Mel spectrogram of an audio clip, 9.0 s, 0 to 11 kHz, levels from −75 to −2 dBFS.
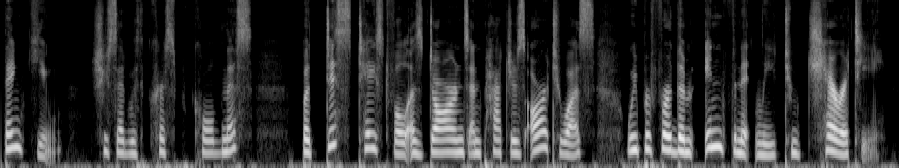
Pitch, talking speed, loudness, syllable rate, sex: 225 Hz, 140 wpm, -21 LUFS, 4.8 syllables/s, female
